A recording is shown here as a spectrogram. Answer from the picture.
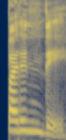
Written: परिंदा

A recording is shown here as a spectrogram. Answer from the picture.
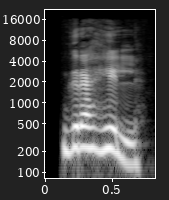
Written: ग्रहिल

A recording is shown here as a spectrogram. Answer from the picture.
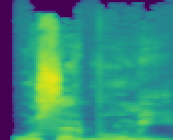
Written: ऊसर

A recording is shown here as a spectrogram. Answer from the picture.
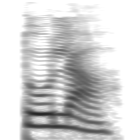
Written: तोला

